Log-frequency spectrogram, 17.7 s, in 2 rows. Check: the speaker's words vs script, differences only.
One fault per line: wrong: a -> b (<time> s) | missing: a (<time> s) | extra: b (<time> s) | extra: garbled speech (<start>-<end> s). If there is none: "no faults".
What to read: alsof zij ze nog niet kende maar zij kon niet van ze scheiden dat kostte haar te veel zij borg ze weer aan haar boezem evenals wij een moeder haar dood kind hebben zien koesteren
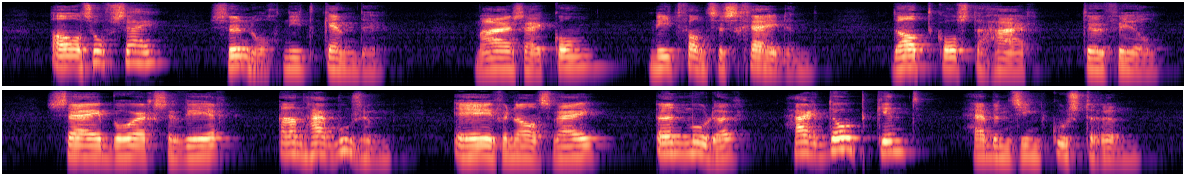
no faults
